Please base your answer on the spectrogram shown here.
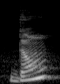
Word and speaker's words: dans: Dans significa in o dentro. Dans. Ese al final no se pronuncia.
